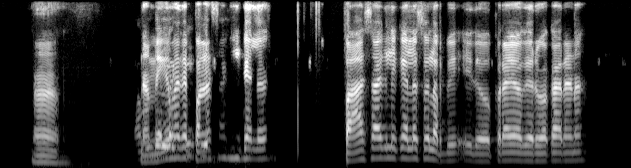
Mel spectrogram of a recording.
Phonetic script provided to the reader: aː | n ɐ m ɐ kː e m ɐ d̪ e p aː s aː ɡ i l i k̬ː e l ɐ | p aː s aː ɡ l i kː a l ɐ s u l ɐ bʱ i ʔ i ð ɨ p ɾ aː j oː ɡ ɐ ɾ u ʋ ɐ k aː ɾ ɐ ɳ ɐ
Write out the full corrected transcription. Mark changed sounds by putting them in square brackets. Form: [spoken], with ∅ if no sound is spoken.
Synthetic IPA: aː | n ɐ m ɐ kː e m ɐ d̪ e p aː s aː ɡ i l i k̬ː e l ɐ | p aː s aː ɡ l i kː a l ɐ s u l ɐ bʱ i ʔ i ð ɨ p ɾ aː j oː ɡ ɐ ɾ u ʋ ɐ k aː ɾ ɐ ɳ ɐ

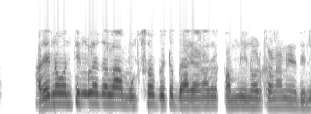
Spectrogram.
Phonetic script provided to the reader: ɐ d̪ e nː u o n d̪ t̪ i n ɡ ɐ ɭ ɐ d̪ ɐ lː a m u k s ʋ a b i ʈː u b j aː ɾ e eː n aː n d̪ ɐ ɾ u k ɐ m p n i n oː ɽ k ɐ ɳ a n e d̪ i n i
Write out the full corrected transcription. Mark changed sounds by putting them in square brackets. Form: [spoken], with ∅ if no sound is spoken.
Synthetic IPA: ɐ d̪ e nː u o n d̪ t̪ i [ŋ] ɡ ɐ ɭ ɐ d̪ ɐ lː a m u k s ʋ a b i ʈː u b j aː ɾ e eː n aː [∅] d̪ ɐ ɾ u k ɐ m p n i n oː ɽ k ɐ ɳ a n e d̪ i n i

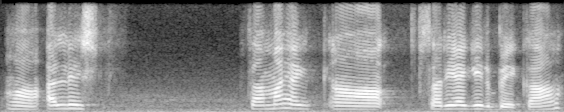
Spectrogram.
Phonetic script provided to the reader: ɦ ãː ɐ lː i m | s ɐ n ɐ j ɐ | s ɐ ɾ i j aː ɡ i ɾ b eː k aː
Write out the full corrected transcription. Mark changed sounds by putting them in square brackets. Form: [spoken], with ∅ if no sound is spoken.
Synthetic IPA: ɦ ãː ɐ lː i [∅] | s ɐ [m] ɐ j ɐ | s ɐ ɾ i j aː ɡ i ɾ b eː k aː

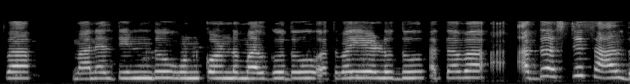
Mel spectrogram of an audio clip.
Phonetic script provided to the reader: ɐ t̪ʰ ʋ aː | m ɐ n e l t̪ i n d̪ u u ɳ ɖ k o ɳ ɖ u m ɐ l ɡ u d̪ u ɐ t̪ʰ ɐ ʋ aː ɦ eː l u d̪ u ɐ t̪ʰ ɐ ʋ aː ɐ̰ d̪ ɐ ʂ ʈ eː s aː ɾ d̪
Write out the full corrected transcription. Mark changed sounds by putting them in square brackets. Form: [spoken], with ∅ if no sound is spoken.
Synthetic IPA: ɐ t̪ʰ ʋ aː | m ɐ n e l t̪ i n d̪ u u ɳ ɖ k o ɳ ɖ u m ɐ l ɡ u d̪ u ɐ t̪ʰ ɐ ʋ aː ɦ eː [ɭ] u d̪ u ɐ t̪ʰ ɐ ʋ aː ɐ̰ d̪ ɐ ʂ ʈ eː s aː [l] d̪

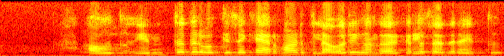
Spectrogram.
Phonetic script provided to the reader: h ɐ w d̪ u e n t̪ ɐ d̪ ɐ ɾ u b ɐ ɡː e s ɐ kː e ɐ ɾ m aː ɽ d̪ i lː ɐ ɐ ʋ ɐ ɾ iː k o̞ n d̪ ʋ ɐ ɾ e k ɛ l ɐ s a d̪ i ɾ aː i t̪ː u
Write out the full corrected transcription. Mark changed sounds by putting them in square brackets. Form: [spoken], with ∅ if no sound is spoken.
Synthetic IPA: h ɐ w d̪ u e n t̪ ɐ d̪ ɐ ɾ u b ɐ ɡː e s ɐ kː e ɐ ɾ m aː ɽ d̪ i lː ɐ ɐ ʋ ɐ ɾ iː [ɡ] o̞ n d̪ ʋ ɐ ɾ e k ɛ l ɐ s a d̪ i ɾ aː i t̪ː u

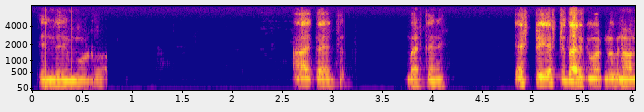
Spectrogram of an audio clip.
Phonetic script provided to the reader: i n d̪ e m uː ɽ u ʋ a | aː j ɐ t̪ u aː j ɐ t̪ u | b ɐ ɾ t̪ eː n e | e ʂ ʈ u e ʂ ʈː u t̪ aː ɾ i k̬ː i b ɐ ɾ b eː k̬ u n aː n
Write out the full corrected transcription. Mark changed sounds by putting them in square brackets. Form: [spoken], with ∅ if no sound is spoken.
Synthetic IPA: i n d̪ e m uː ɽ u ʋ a | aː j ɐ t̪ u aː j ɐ t̪ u | b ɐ ɾ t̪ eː n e | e ʂ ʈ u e ʂ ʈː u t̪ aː ɾ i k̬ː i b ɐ ɾ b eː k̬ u n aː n

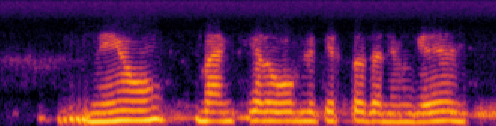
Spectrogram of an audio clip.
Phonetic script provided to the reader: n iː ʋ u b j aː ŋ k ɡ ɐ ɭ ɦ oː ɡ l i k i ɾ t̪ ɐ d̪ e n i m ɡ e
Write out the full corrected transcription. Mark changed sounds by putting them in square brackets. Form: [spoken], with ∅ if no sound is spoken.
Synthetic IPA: n iː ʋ u b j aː ŋ k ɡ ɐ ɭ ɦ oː ɡ l i k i ɾ t̪ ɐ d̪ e n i m ɡ e

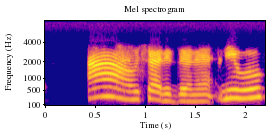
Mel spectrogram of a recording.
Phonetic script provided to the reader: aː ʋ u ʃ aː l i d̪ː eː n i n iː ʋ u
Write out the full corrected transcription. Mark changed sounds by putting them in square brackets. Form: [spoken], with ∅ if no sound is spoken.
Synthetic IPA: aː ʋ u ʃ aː [ɾ] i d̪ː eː n [e] n iː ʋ u

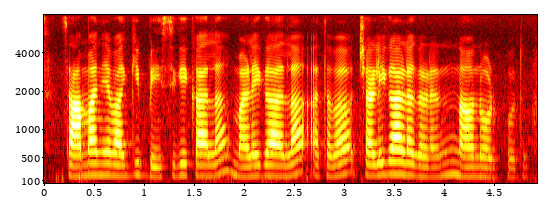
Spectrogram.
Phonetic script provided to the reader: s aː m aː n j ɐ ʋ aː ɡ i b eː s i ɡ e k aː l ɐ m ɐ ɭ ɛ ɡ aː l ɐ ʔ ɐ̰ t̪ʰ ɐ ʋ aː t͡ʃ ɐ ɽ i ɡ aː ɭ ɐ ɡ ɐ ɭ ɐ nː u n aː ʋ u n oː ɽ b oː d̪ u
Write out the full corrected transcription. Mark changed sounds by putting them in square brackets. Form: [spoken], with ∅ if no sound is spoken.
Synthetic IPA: s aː m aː n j ɐ ʋ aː ɡ i b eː s i ɡ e k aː l ɐ m ɐ ɭ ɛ ɡ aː l ɐ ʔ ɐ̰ t̪ʰ ɐ ʋ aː t͡ʃ ɐ [ɭ] i ɡ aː ɭ ɐ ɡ ɐ ɭ ɐ nː u n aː ʋ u n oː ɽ b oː d̪ u

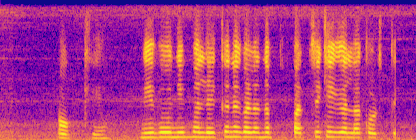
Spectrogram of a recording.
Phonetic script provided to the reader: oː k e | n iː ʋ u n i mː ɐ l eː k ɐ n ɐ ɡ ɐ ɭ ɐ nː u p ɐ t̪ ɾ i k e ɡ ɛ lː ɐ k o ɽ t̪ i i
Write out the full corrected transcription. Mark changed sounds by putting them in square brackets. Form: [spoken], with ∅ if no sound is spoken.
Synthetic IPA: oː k e | n iː ʋ u n i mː ɐ l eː k ɐ n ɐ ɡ ɐ ɭ ɐ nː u p ɐ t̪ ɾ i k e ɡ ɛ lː ɐ k o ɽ t̪ i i

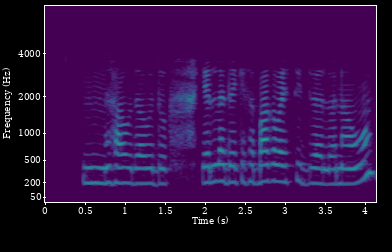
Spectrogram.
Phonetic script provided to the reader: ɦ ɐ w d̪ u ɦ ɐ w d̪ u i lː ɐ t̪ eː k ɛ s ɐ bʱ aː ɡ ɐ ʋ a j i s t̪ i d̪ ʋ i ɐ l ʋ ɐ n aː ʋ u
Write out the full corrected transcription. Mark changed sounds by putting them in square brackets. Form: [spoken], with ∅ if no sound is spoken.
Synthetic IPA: ɦ ɐ w d̪ u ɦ ɐ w d̪ u [ɛ] lː ɐ [d̪] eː k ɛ s ɐ bʱ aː ɡ ɐ ʋ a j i s t̪ i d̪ ʋ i ɐ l ʋ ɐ n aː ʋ u

